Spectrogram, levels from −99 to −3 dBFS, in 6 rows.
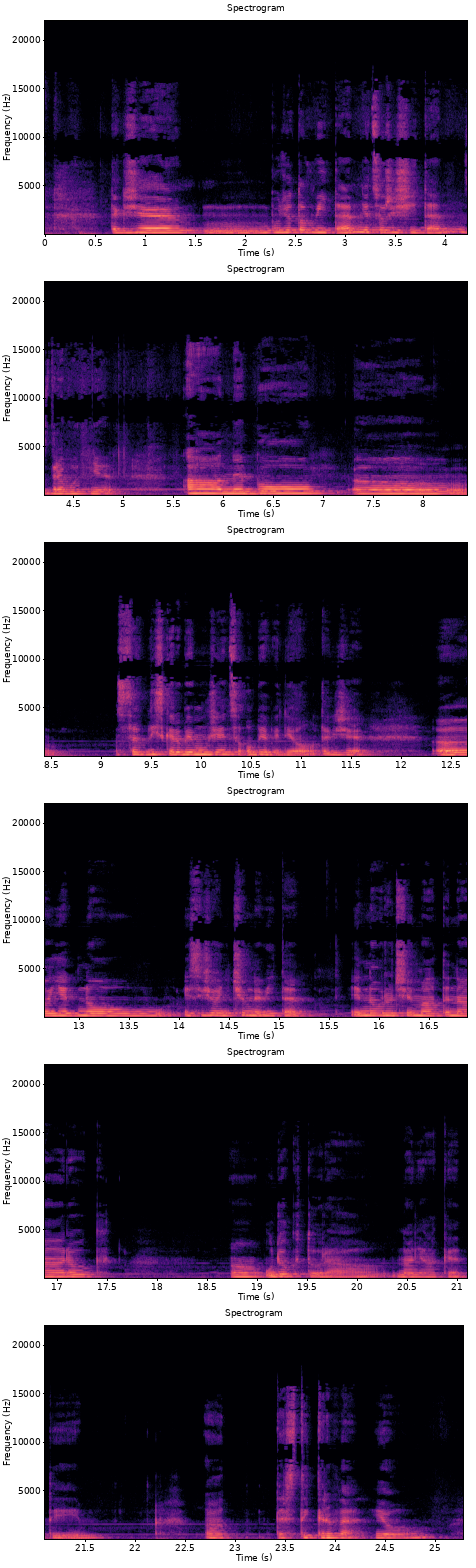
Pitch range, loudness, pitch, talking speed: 195-220 Hz, -34 LUFS, 210 Hz, 95 wpm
